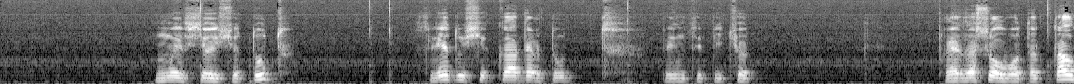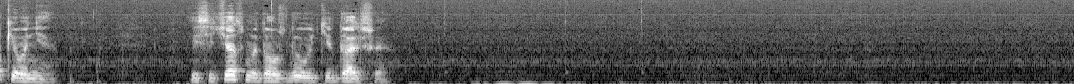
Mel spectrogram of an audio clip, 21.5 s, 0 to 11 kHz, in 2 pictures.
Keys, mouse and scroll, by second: 2.8 i, 4.0 click, 6.4-10.9 drag, 11.6 i, 13.6-21.4 drag.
